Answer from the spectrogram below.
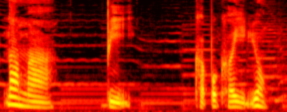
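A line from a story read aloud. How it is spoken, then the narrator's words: Slow. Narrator (Chinese): 我慢慢的说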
